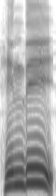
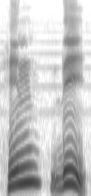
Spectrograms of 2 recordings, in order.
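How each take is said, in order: First: Said in the usual way. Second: Hindi stretched out very slowly, sound by sound; slow teacher dictation of Hindi; slow spelled-out reading. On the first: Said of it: "teacher says word normally". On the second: Shown as a demonstration. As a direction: draw out Hindi slowly for the class. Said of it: "teacher reads word slowly".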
